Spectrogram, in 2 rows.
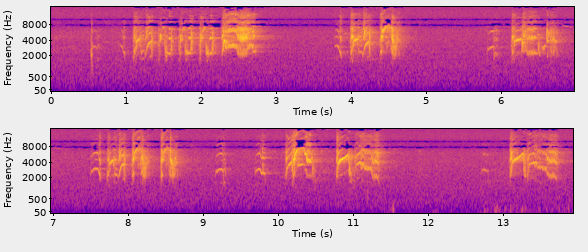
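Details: In May 2021 a single Brown-eared Bulbul, separated from its family, calls energetically and pauses to listen, tilting its head; bursts of shrill harsh screeching chatter repeat every one to two seconds.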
